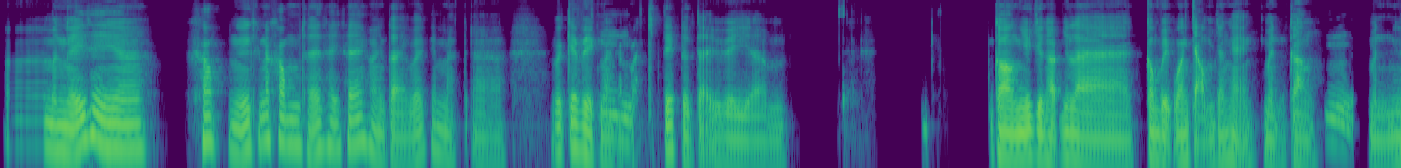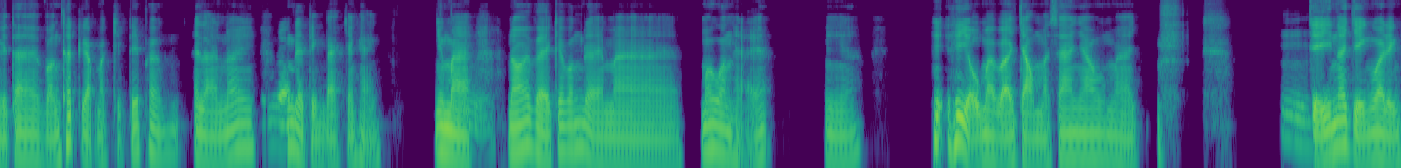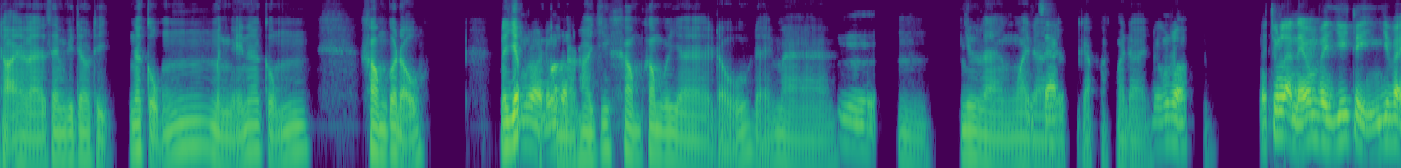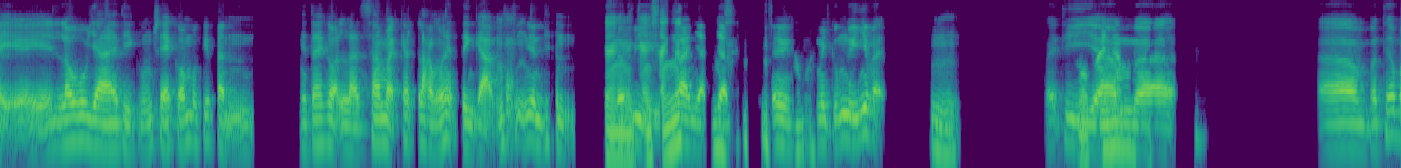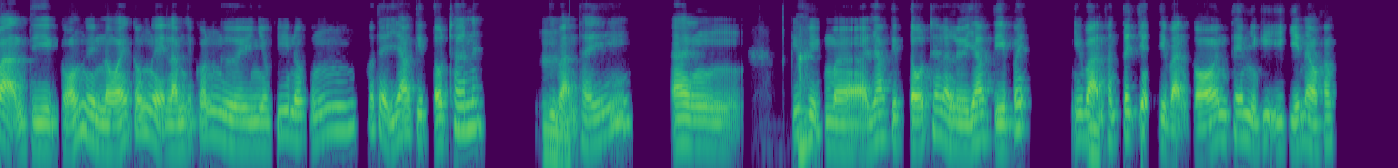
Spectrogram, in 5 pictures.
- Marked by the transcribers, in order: tapping; tsk; other background noise; chuckle; laughing while speaking: "dần"; laugh
- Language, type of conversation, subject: Vietnamese, podcast, Bạn nghĩ công nghệ ảnh hưởng đến các mối quan hệ xã hội như thế nào?
- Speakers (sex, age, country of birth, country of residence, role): male, 25-29, Vietnam, Vietnam, guest; male, 40-44, Vietnam, Vietnam, host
